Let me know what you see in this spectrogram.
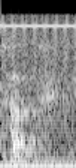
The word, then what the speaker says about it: Coke: Okay, Sir Edward Coke, spelled like Coke, pronounced Cook.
